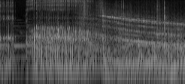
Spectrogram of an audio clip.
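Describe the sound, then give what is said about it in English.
A loud, steady spaceship sound effect: a deep rumbling roar with a pulsing hum, joined partway through by thin, high whining tones that slowly glide downward. No one speaks. “I've never heard a cat snore that sounds like a spaceship. Wait a minute, that's a real spaceship!”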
